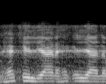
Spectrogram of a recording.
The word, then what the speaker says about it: Hekiliana: Kim Hekiliana pala pronunciation ng last name niya.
